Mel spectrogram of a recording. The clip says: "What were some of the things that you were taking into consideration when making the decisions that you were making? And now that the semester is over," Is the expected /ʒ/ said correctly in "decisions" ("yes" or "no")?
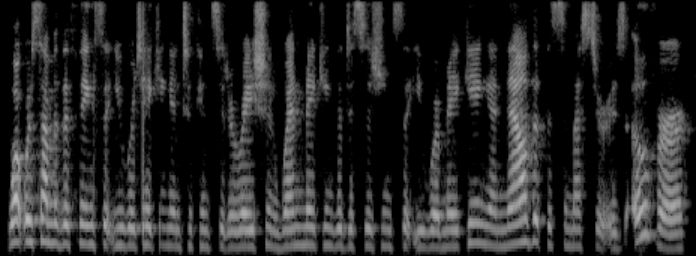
yes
